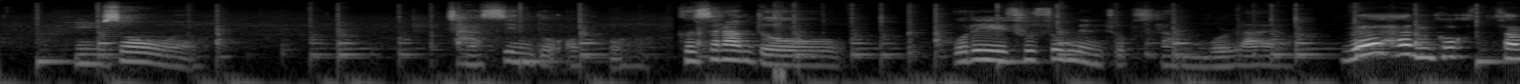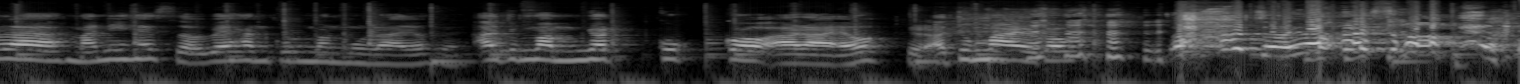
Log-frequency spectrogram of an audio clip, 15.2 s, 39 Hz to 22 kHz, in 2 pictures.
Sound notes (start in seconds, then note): 4.1 Vietnamese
